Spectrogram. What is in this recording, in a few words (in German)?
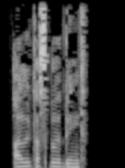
"altersbedingt", German; adjectives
